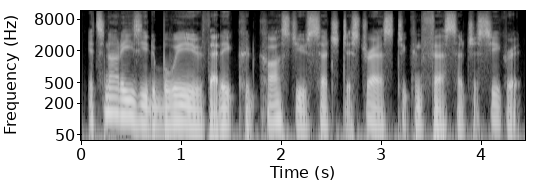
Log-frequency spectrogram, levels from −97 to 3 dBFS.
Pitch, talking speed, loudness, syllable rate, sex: 85 Hz, 230 wpm, -19 LUFS, 5.4 syllables/s, male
